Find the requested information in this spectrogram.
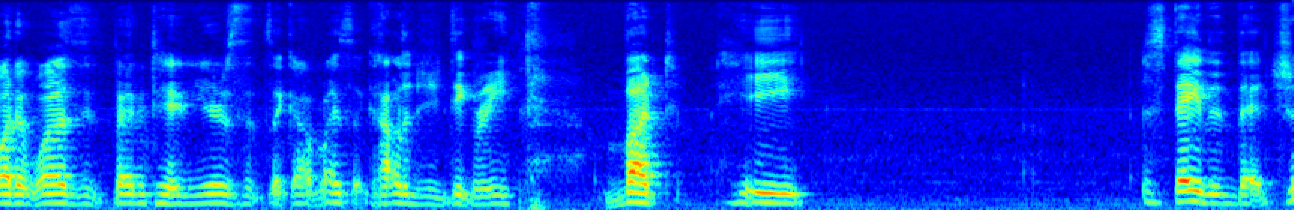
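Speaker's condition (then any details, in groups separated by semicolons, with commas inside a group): Cerebral palsy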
